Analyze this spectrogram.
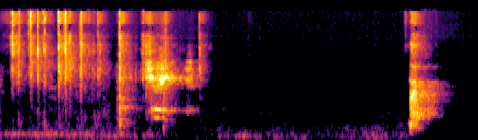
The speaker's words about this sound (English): Nope, you barked. No treat. No. Yes, no treat. No.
